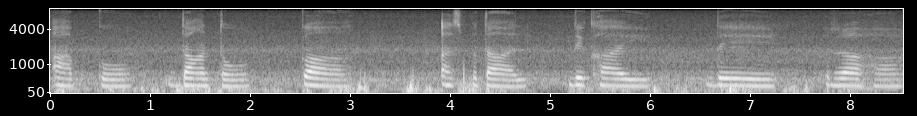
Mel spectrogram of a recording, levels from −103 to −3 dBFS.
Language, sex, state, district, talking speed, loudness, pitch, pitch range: Hindi, female, Haryana, Rohtak, 50 wpm, -19 LUFS, 195 Hz, 190-210 Hz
